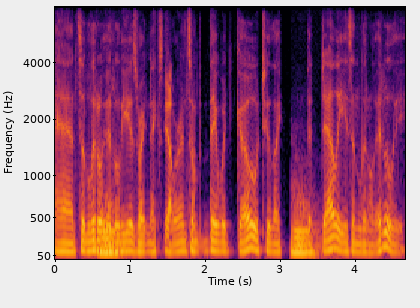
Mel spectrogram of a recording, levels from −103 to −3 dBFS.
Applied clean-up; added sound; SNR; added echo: none; Brass instrument; 1 dB; none.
